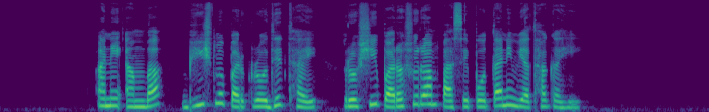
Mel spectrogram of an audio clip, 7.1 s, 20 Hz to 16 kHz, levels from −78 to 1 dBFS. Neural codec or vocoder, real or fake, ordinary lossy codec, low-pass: none; real; none; 14.4 kHz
